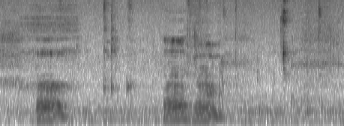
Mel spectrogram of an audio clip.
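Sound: glasses clinking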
